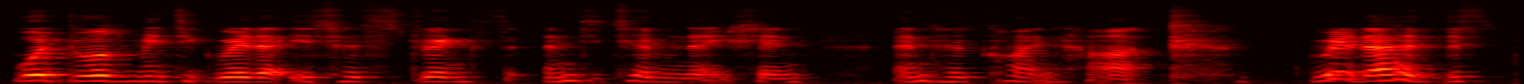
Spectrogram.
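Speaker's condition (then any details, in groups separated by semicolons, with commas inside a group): Cerebral palsy, dystonic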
